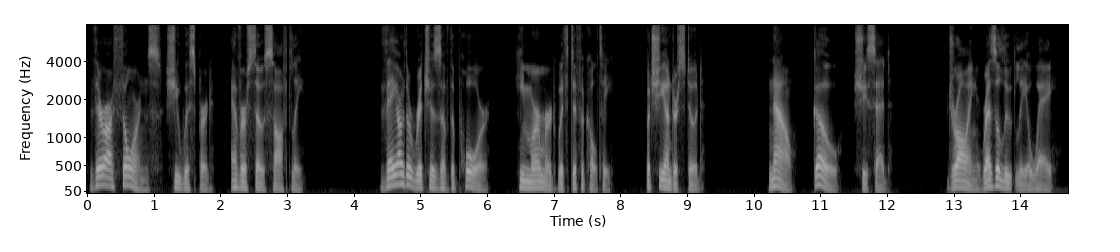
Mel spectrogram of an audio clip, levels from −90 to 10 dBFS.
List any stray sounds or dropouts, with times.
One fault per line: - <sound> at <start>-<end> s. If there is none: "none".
none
